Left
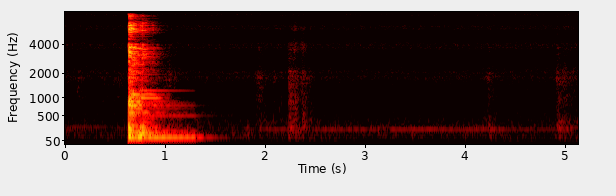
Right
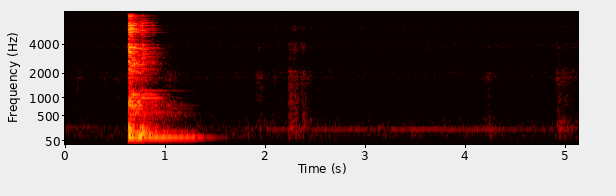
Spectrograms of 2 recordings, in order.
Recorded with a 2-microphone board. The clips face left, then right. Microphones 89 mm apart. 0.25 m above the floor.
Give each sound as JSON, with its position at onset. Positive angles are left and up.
{"t": 0.6, "sound": "a clunk", "side_deg": 45, "distance_m": 0.5}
